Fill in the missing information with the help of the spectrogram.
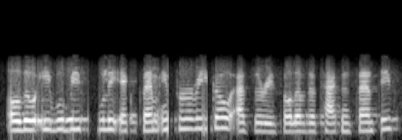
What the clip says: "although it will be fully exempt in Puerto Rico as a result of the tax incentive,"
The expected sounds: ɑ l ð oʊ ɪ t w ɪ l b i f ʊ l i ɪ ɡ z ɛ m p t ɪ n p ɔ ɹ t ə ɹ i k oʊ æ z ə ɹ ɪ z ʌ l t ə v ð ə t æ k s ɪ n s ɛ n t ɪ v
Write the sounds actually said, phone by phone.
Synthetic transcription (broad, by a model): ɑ l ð oʊ ɪ t w ɪ l b i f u l i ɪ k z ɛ m t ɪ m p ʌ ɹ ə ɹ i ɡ oʊ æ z ə ɹ ɪ z ʌ l t ə v ð ə t æ k s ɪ n s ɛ n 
